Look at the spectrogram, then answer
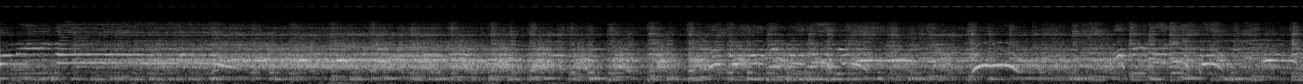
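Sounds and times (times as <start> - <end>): live concert music: 0.0 - 13.0
stadium crowd cheering: 0.0 - 13.0.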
